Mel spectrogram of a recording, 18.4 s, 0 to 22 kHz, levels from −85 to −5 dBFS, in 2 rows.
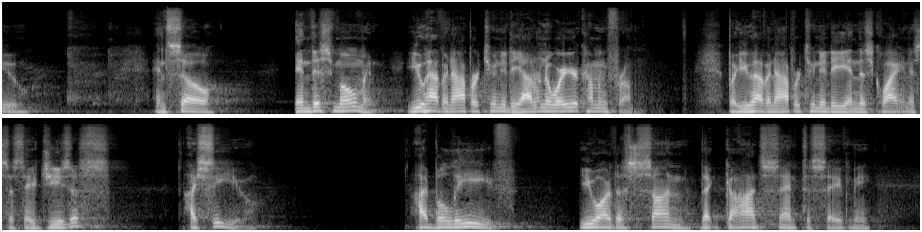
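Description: Scattered short gaps affect the speech from 4.33 to 9.15 s, where about fifteen tiny dropouts, none longer than about 20 ms, are concealed by extending the preceding sound, leaving brief ticks and smears. From 12.55 to 15.51 s, a few more gaps occur, the longest near 70 ms, heard as brief hiccups.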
